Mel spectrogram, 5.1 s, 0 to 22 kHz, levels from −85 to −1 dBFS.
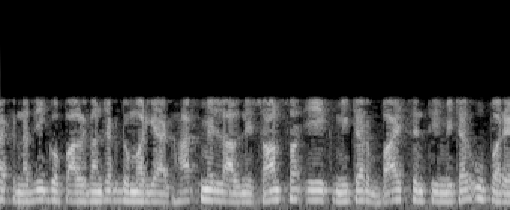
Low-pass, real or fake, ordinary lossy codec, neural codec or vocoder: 3.6 kHz; real; Opus, 24 kbps; none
